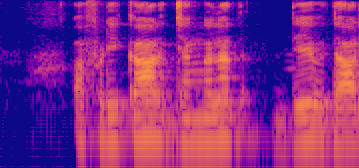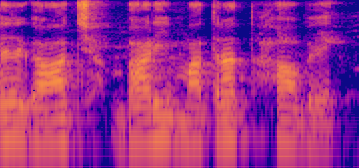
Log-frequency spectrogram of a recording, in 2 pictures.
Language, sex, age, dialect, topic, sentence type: Magahi, female, 56-60, Northeastern/Surjapuri, agriculture, statement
